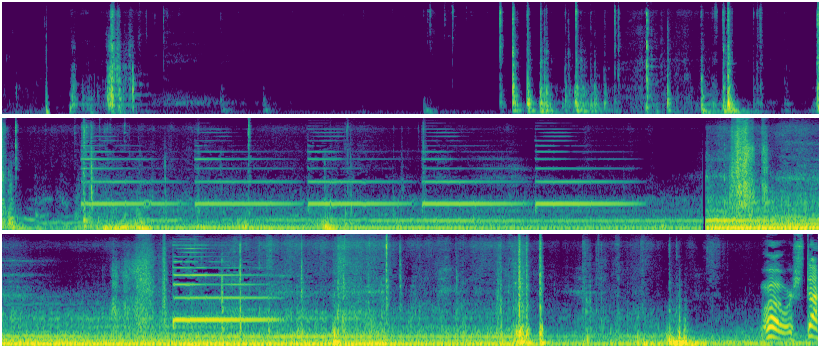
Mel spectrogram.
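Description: Inside a van: a few clicks and knocks, then about eight seconds in a low engine rumble begins while the dashboard warning chime beeps in repeated bursts. About fifteen seconds in the engine sound steps up louder, and the chime sounds once more briefly.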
